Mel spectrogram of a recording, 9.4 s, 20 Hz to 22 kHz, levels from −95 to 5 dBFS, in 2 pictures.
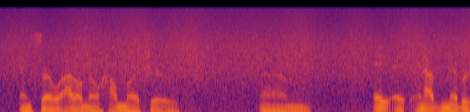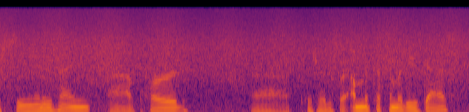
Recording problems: garbled, watery; slightly; nothing above 6.5 kHz
hiss; loud; throughout; 2 dB below the speech

